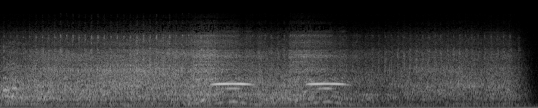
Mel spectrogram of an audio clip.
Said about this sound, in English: Are we going to run the electric trains no more?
